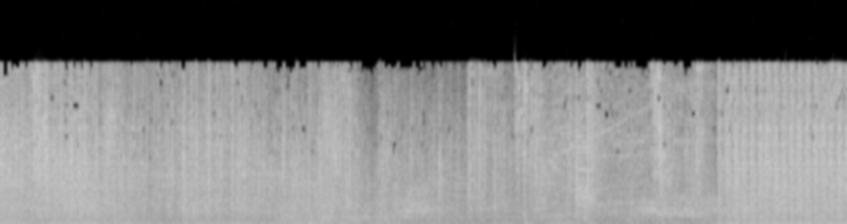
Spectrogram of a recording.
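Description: Energy blasts crackle and whoosh.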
